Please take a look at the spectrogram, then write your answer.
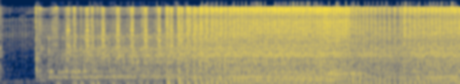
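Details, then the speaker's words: Case garden tractor engine on choke, fresh gas added to old possibly ethanol-free gas, with a broken carburetor awaiting replacement: cranks, catches and runs lumpy and uneven, never smoothing out; then shuts off with the fuel pump. "running with a broke carburetor and all."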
